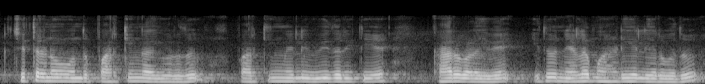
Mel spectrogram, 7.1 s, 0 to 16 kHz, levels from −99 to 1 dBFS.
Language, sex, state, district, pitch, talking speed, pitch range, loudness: Kannada, male, Karnataka, Dharwad, 140 Hz, 130 wpm, 135-145 Hz, -23 LUFS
